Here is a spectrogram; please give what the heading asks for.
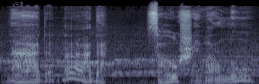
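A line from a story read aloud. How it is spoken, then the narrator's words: Whispering dunes. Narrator (Russian): шепнули в ответ дюны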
